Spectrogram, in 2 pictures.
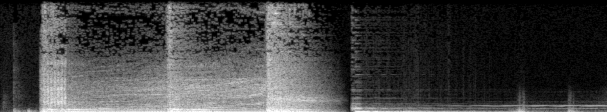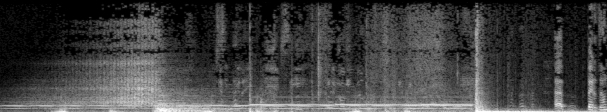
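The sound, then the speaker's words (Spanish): A dramatic film-trailer soundtrack: loud whooshing hits open it, then a sustained eerie drone builds with scattered clangs and swells before a heavy, deep booming impact near the end. “vamos a escuchar el tráiler de Múltiple y empezamos a hablar de ella”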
